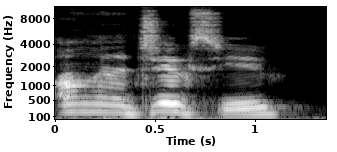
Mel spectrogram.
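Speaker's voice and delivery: bad, shoddy put-on northern English accent. Gamer talking about GTA with others on TeamSpeak, in a shitty northern accent. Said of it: "slip into like a shitty northern accent".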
